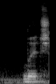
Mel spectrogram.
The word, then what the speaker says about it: lich: have to wait till she gets up gotcha lich is the correct pronunciation okay yet to peel the flesh from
